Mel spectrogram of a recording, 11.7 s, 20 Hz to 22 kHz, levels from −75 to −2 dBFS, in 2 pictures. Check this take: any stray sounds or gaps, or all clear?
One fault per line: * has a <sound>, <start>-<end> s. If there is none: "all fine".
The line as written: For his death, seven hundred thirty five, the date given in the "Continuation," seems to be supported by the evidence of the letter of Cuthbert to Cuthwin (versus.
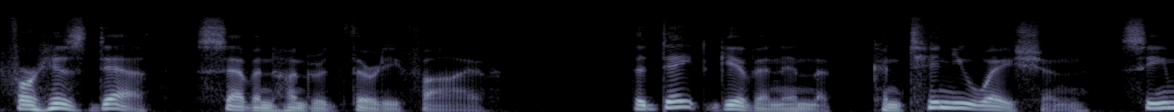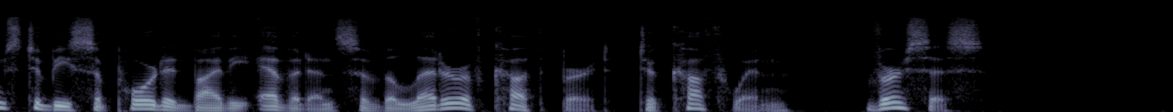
all fine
